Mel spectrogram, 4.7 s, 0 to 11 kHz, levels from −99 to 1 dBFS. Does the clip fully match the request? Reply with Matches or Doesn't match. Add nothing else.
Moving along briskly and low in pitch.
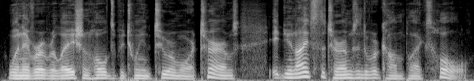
Matches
